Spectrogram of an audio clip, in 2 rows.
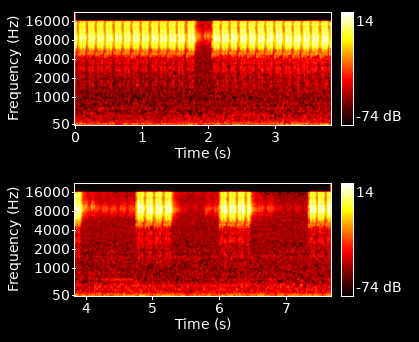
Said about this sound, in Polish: Pieśń pasikonika zielonego słyszalna jest nawet z odległości 150 metrów.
